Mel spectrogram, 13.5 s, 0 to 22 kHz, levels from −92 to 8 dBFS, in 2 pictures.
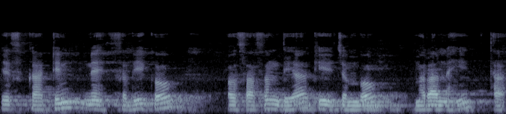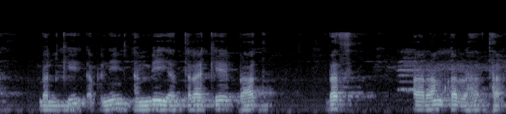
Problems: background sounds at intervals, echo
